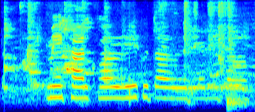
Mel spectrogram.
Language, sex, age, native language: Icelandic, male, 11, Icelandic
